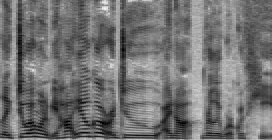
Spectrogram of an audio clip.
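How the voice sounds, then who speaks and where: Very clean and silent in the background, the recording captures a woman speaking at a very fast pace. Her medium-pitched voice has lively intonation. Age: 30s. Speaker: yoga teacher. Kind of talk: casual chat.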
